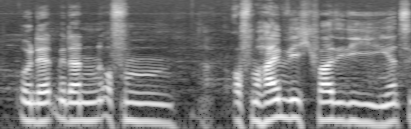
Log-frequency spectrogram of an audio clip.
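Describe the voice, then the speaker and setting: A man speaks against noticeable background noise. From Ruhr area, Bochum. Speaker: livestream interviewer. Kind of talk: casual interview. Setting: live stream.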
